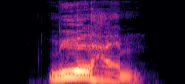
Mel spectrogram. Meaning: 1. an independent city in North Rhine-Westphalia, Germany; official name: Mülheim an der Ruhr 2. An eastern borough of Cologne, North Rhine-Westphalia
- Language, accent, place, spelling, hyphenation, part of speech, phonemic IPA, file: German, Germany, Berlin, Mülheim, Mül‧heim, proper noun, /ˈmyːlhaɪ̯m/, De-Mülheim.ogg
